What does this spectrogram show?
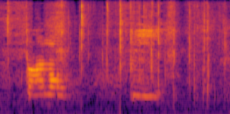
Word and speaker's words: Bunnelby: It's pronounced Bunnelby.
